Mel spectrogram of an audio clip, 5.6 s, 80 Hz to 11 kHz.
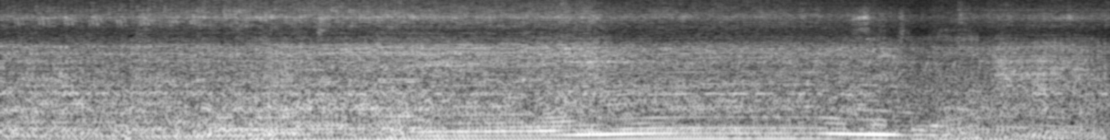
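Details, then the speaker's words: Motorcycle starting on replacement battery pack built from 24 used laptop cells (14.4 V): small engine fires up, revs climb smoothly with throttle and drop back without stumbling; normal start and revving. "Setelah digas juga naik juga layak untuk digunakan, Mbak."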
